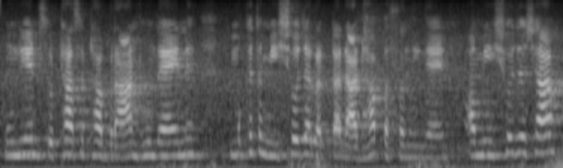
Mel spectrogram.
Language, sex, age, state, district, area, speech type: Sindhi, female, 30-45, Madhya Pradesh, Katni, rural, spontaneous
